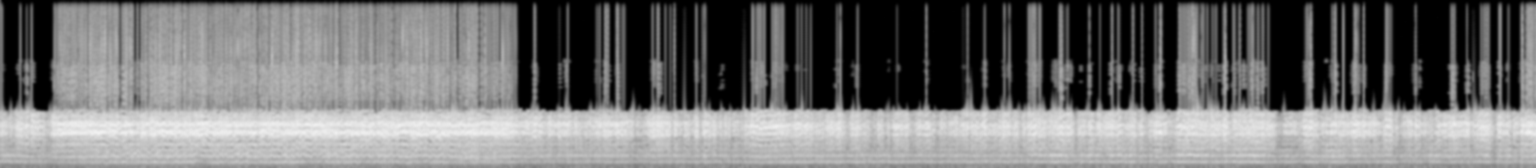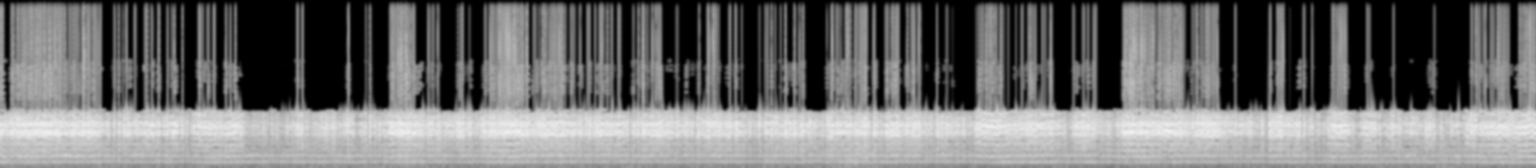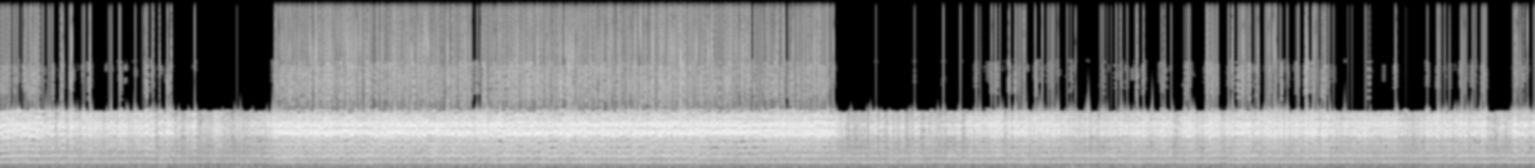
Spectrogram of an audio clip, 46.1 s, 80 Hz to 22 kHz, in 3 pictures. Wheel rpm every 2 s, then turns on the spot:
210, 190, 200, 230, 230, 230, 230, 230, 220, 230, 230, 230, 230, 220, 230, 220, 230, 200, 190, 210, 230, 230, 230.
none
